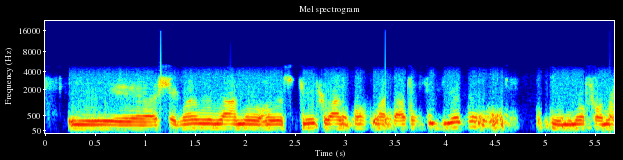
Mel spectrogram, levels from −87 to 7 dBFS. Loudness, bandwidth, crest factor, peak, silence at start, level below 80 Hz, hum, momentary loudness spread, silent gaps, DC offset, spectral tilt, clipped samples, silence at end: -10 LUFS; 4.5 kHz; 10 dB; 0 dBFS; 0.25 s; -48 dBFS; none; 6 LU; none; under 0.1%; -9 dB/octave; under 0.1%; 0 s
